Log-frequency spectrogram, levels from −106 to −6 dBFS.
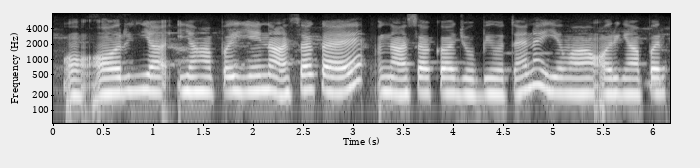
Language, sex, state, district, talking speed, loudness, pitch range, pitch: Hindi, female, Bihar, Muzaffarpur, 185 wpm, -15 LUFS, 215-235 Hz, 220 Hz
